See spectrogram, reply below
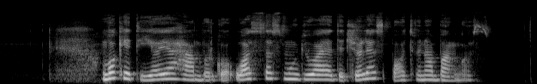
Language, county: Lithuanian, Vilnius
